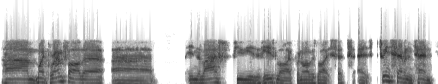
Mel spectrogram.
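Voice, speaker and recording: A man's voice: medium pitch, measured pace. Blunt, sweary man on a tinny line. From an island outside Australia. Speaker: podcast guest telling life story. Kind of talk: casual candid storytelling.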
